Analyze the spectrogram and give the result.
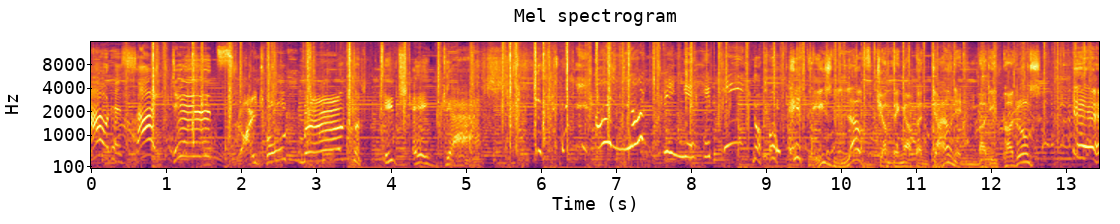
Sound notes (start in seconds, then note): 6.1 giggling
